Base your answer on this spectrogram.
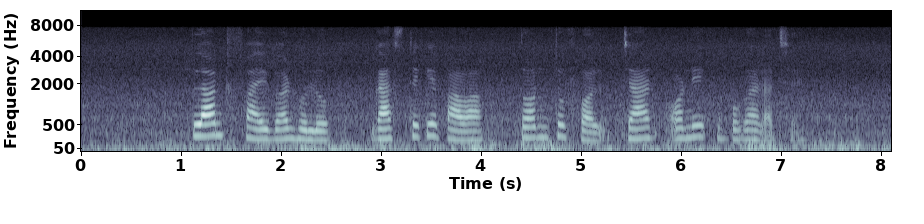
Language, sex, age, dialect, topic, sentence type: Bengali, female, 25-30, Northern/Varendri, agriculture, statement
